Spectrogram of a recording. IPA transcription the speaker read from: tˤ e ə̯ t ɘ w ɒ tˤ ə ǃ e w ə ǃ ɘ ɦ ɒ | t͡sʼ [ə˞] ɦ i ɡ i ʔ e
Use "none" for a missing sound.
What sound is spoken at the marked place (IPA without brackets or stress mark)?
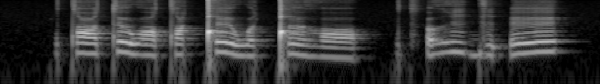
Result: ə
